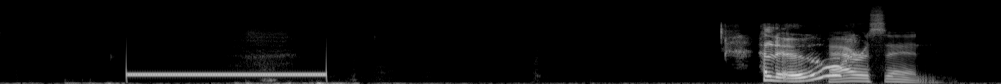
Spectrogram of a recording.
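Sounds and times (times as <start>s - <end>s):
old telephone ringing: 1.3s - 3.3s
speech: 7.6s - 9.4s.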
